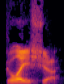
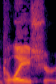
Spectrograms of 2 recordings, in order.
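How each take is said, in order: First: It is said without the ending of 'glacier'. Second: It is said like the word 'glacier'. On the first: The speaker calls it right. "Glacia. It's not Glacier" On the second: The speaker calls it wrong. "It's not Glacier"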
